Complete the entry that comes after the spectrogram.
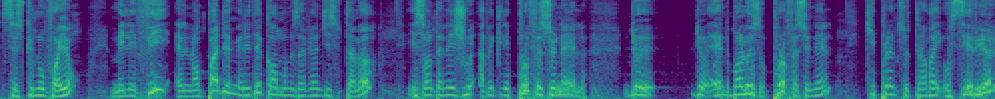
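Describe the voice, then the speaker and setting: A man's dark, mellow voice, high-pitched for a man, fairly quick yet with long, frequent pauses, ordinary pitch variation, dry and close with no echo. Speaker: football pundit. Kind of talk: radio sports talk.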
